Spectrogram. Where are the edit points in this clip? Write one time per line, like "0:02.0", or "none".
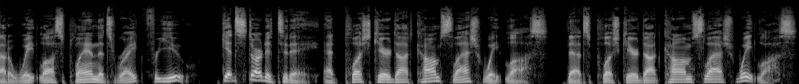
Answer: none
